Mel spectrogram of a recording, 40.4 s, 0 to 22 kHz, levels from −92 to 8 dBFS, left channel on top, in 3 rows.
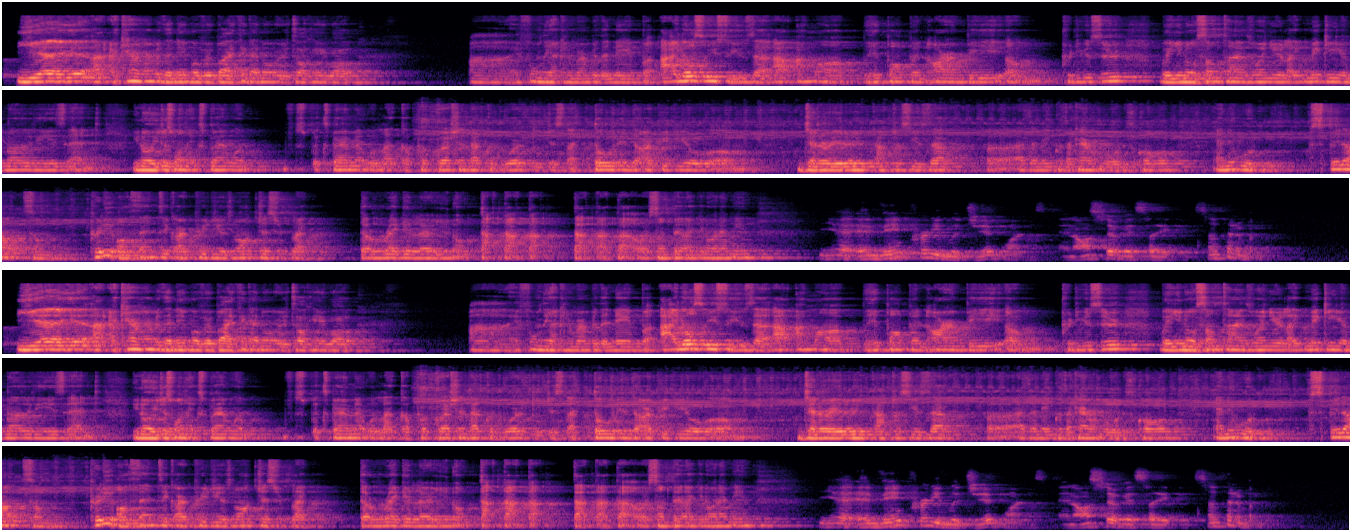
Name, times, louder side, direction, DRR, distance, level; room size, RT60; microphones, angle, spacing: voice 1, 0.1-3.6 4.7-16.0 16.3-23.1 23.3-26.2 26.5-27.6 27.8-30.0 30.5-32.4 32.7-34.7, right 1 dB, 55° right, 1 dB, 5.1 m, -23 dB
sound 1, 17.6-28.4, right 4 dB, 85° right, 3.1 m, -39 dB
voice 2, 35.1-37.2 37.5-39.5, right 1 dB, 40° right, 6 dB, 1.9 m, -32 dB
30.0 x 29.0 x 4.2 m, 0.93 s
head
